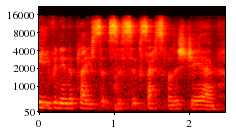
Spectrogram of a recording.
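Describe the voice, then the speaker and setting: A woman speaks with a Birmingham accent at a moderate pace and fairly even intonation. Audible room echo and noticeable background noise surround her. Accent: Birmingham (Brummie). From Birmingham, England. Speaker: local government executive, panel speaker. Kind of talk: panel discussion speech. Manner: hesitant, with frequent ums.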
